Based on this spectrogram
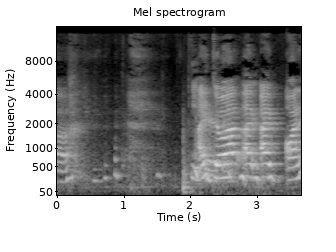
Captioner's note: laughs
